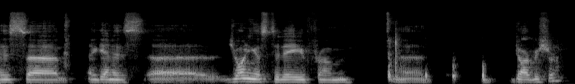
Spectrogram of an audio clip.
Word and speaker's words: Derbyshire: But Sharon is joining us today from Derbyshire. Did I pronounce it the right way again? You absolutely did.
